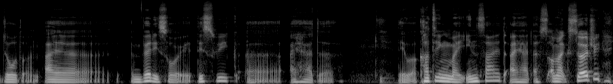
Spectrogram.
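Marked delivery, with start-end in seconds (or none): 0.0-5.1 acted quiet, gentle man's voice. The speaker imitates Kaoru-san apologizing to him that he cannot fight today. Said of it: "he's a very kind, soft-spoken man".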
